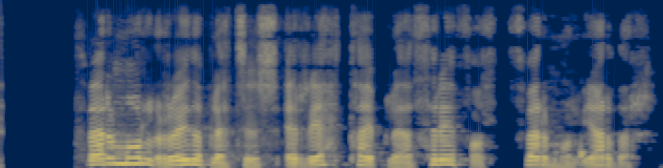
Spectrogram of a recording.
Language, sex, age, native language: Icelandic, female, 40-49, Icelandic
